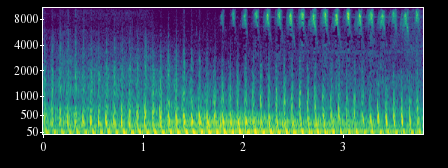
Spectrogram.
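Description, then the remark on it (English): Two helicopters circle for a minute and then land on snow-covered sea ice, their rotors thudding in a fast, steady rhythm over a loud engine whine, with a bright high-pitched buzz joining partway through. No voices. “Both helicopters circle for a minute and then land about 50 yards away from a tiny, motionless figure on the snow.”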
